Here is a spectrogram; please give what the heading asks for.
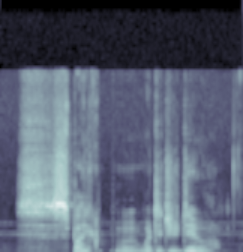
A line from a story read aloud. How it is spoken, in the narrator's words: Tara asked, bluntly but gently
